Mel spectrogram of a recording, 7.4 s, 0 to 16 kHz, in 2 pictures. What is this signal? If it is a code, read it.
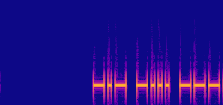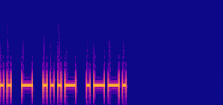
Morse code, heard as a keyed tone, about 20 wpm, 700 Hz. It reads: KB8TVP
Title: Speed Racing - USA Call Signs 17wpm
